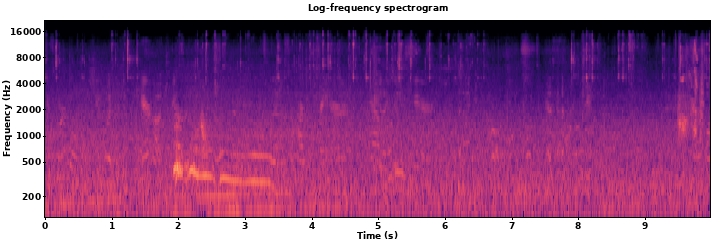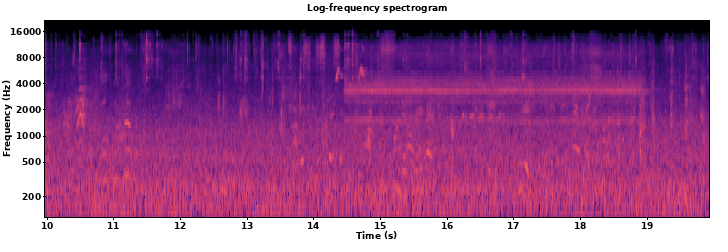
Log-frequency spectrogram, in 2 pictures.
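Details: Rudy the Boston Terrier playing at a dog park in September 2015, autumn: one loud bark trailing into a brief whine early on, then mostly talk and park noise, with a steady tonal hum later.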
